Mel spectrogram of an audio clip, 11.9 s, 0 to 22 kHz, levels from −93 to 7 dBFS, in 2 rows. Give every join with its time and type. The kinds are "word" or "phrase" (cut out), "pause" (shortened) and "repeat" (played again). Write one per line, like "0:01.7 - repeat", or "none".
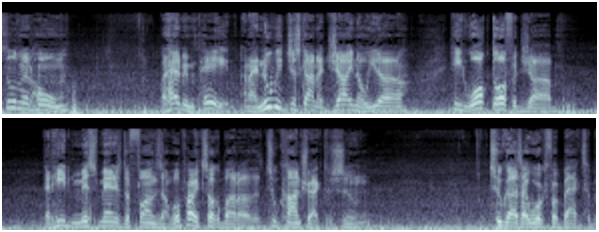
none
